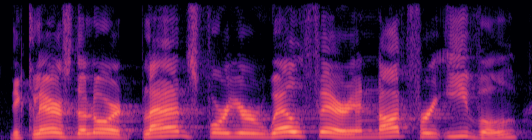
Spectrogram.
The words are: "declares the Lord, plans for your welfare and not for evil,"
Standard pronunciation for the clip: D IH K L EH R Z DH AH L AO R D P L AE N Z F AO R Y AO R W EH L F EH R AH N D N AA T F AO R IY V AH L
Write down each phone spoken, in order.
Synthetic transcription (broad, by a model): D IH K L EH R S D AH L AO R D P L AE N S F AO R Y AO R W EH L F EH R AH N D N AA T F AO R IY V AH L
